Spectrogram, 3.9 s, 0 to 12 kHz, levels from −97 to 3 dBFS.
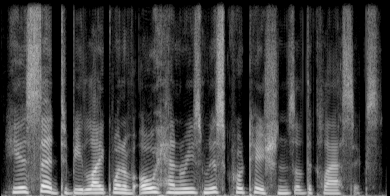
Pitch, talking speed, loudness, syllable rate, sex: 225 Hz, 215 wpm, -16 LUFS, 5.4 syllables/s, female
